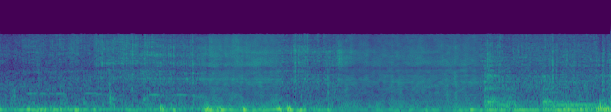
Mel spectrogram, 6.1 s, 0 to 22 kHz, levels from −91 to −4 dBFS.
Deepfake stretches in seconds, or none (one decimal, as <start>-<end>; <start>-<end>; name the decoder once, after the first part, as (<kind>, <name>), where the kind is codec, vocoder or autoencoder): 2.0-2.8 (vocoder, Vocos); 3.4-4.8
